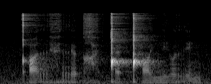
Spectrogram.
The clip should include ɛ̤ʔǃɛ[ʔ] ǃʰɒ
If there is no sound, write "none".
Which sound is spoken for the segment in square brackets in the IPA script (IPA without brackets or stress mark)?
ʔ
